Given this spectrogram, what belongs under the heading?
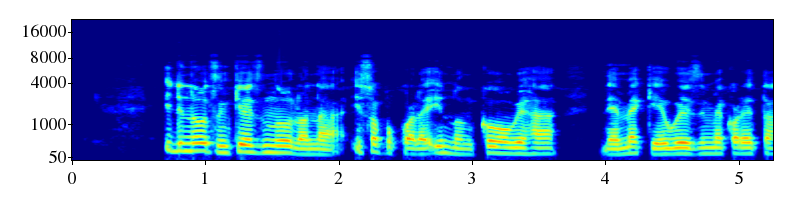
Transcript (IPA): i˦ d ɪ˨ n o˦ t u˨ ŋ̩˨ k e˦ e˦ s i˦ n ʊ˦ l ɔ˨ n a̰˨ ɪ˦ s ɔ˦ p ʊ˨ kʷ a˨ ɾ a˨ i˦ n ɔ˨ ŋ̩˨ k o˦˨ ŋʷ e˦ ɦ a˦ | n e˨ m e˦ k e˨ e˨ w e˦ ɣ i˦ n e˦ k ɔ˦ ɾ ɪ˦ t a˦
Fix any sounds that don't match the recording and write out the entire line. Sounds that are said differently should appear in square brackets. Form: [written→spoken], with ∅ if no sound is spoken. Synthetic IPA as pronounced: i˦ d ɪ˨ n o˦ t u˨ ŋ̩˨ k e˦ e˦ [s→z] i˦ n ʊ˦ l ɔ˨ n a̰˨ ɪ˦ s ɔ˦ p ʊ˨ kʷ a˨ ɾ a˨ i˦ n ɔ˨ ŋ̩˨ k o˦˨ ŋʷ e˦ ɦ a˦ | n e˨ m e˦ k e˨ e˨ w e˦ [ɣ→z] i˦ [n→m] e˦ k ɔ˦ ɾ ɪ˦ t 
